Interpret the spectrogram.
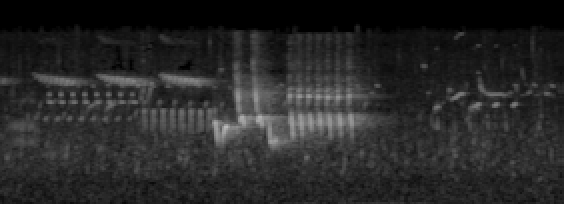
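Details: Song of a caged common nightingale: thin high whistles lead into a loud, rapid rattling trill with abrupt pitch drops, followed by softer scattered high notes.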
